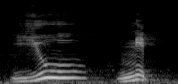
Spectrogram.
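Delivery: "Unit" said as yunit; "Unit" with a yu sound at the start, rising; English pronunciation. Shown as a demonstration. Scene: teacher reading unit aloud for his class. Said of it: "U di situ U pula bacanya".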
